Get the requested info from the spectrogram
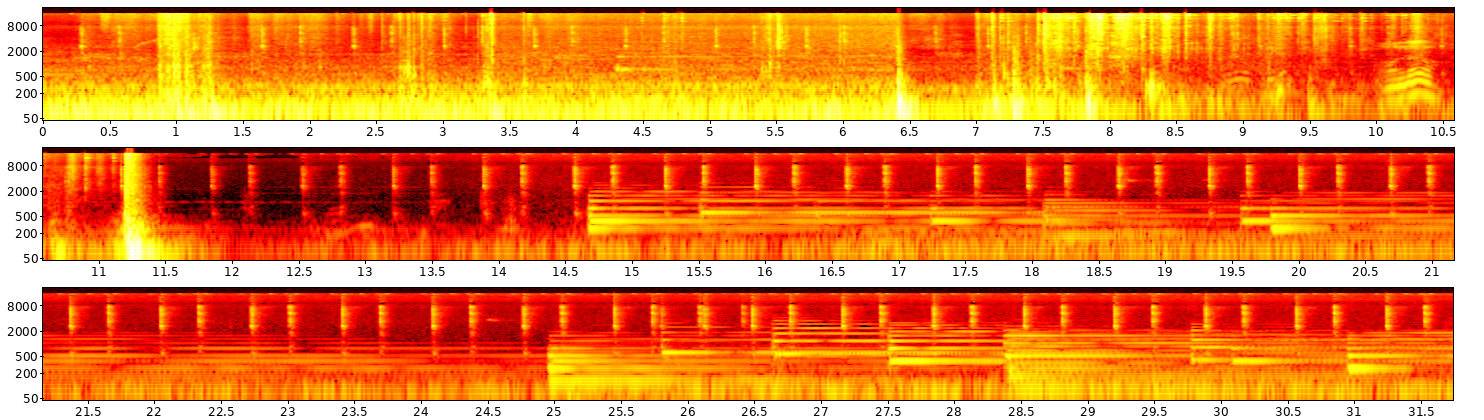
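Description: For about the first eleven seconds, rough wind and handling noise on a phone microphone with several sharp knocks, ending in a loud knock. After a few seconds of silence, background music with a fast steady ticking beat and held chords comes in.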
